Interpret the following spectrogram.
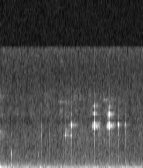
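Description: Near silence: room tone in a pause between sentences, with a few very faint small clicks in the second half.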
